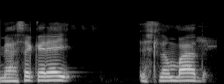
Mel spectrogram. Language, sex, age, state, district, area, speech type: Kashmiri, male, 18-30, Jammu and Kashmir, Kulgam, rural, spontaneous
